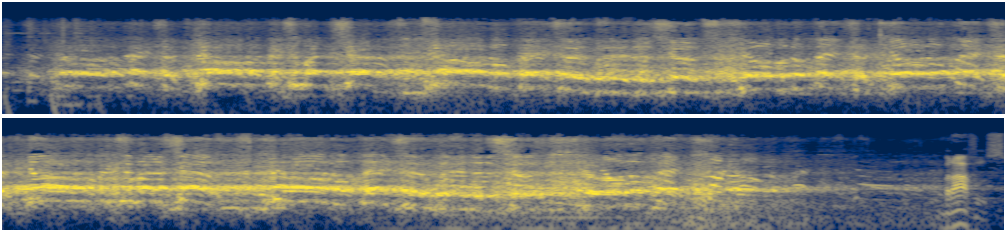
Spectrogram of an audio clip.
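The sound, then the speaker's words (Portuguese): A huge crowd of angry England football fans chants together after England lost a knockout match to Iceland, a loud, steady roar of massed voices holding one sung pitch for nearly twenty seconds before it drops away at the end. “muito bravos os torcedores da Inglaterra, com toda razão.”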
